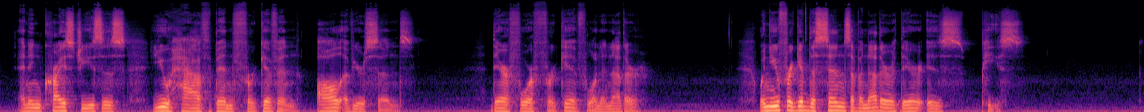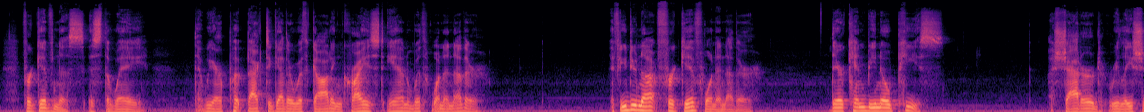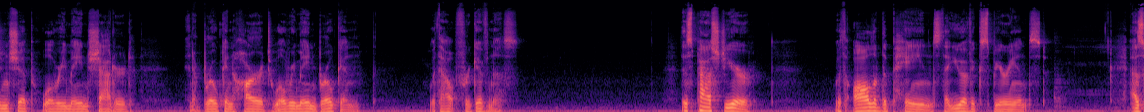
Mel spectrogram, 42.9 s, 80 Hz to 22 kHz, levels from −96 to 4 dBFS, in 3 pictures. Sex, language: male, English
